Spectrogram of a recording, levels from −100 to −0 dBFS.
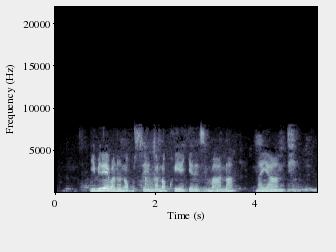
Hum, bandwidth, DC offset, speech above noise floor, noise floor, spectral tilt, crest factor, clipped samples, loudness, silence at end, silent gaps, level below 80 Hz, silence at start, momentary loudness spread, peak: none; 8 kHz; under 0.1%; 32 dB; -53 dBFS; -5.5 dB/octave; 20 dB; under 0.1%; -22 LUFS; 0 s; none; -60 dBFS; 0.6 s; 15 LU; -4 dBFS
